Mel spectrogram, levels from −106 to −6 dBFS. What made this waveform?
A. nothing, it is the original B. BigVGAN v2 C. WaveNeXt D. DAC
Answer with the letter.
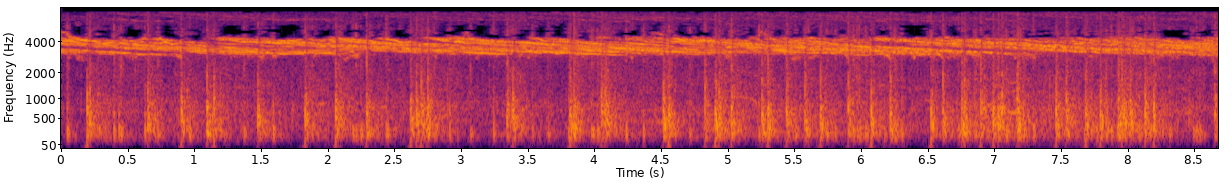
A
